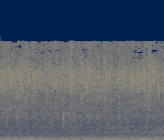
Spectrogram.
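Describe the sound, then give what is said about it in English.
Steady, heavy rain pours down in a continuous, even hiss with a deeper rumbling wash underneath, falling harder as the temperature suddenly drops, holding a constant loudness throughout and with no voices present. “The temperature drops quite suddenly, and the rain begins to fall harder.”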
